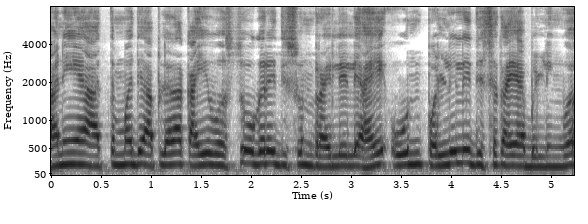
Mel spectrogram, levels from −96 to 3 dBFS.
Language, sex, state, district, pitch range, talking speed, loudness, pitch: Marathi, male, Maharashtra, Solapur, 185-215 Hz, 195 wpm, -12 LUFS, 205 Hz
